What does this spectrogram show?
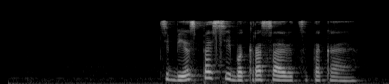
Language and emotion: Russian, positive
